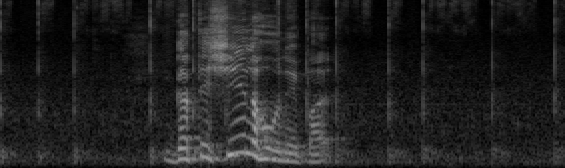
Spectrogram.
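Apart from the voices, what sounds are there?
writing on a board while teaching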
